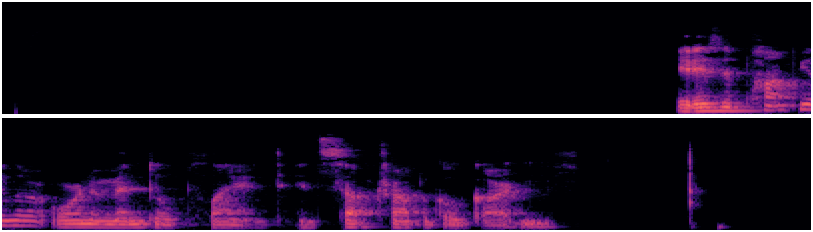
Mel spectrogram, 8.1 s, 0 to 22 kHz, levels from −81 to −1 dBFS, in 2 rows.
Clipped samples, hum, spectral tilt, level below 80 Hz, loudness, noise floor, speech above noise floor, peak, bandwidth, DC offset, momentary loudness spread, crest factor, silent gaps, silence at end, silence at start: under 0.1%; none; -4.5 dB/octave; -74 dBFS; -35 LUFS; under -90 dBFS; over 56 dB; -12 dBFS; 12.5 kHz; under 0.1%; 15 LU; 26 dB; 7.11-7.47 s; 0.45 s; 3.35 s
